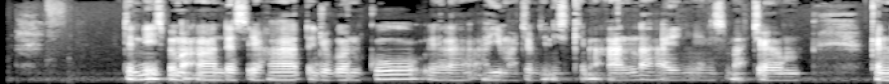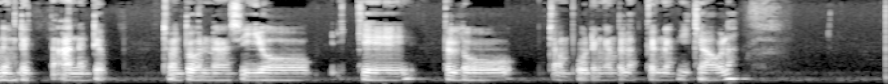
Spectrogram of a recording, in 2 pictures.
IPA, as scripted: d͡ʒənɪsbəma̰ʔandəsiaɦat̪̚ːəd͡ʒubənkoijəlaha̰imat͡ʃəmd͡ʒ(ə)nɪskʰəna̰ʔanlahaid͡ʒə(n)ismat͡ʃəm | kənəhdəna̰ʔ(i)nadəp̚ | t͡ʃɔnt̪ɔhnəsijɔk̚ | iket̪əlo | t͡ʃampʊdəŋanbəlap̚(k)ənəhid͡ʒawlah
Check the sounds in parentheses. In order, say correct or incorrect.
correct, correct, incorrect: a, correct

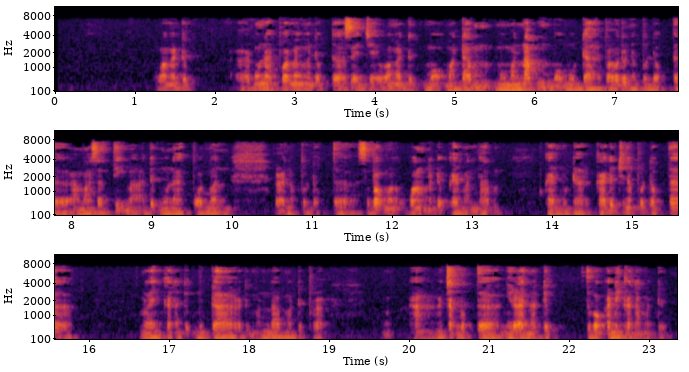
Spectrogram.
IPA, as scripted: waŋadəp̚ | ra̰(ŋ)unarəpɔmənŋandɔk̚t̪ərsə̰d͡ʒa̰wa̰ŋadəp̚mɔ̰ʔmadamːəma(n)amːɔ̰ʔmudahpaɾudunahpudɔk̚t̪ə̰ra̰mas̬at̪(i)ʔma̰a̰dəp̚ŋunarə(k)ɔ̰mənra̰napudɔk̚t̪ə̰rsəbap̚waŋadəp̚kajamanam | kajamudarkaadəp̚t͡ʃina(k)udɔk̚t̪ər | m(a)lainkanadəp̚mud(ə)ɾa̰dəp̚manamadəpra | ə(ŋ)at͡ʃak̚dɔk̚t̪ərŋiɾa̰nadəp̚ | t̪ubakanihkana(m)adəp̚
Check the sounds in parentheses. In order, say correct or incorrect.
correct, correct, correct, incorrect: p, incorrect: p, incorrect: ə, incorrect: a, correct, correct

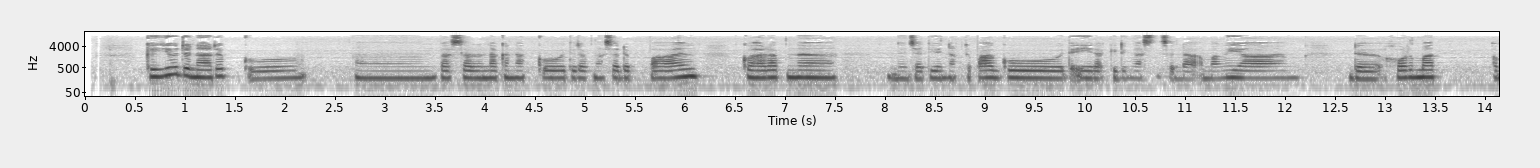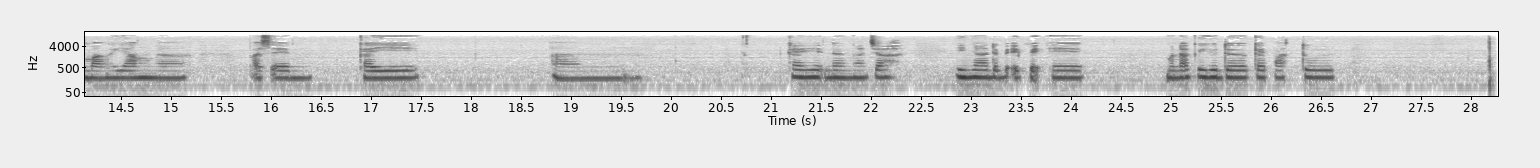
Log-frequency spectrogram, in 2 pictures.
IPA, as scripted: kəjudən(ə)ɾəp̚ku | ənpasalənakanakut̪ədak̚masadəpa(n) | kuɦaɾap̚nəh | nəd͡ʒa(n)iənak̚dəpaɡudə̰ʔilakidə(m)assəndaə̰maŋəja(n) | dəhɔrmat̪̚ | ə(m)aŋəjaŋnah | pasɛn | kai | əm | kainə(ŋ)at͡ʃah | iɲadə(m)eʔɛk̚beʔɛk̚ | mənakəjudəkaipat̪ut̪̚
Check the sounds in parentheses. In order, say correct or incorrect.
incorrect: a, correct, incorrect: d, incorrect: ŋ, incorrect: ŋ, correct, correct, incorrect: b

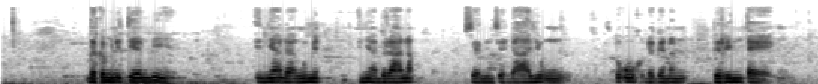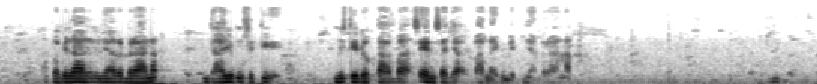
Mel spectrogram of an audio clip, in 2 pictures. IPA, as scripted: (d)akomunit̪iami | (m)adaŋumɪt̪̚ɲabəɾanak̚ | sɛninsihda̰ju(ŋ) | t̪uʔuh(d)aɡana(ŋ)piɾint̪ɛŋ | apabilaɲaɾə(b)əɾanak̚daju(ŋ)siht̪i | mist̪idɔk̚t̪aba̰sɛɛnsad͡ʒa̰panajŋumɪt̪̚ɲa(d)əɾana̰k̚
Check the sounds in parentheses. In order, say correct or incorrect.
correct, incorrect: ɲ, correct, correct, incorrect: n, correct, correct, incorrect: b

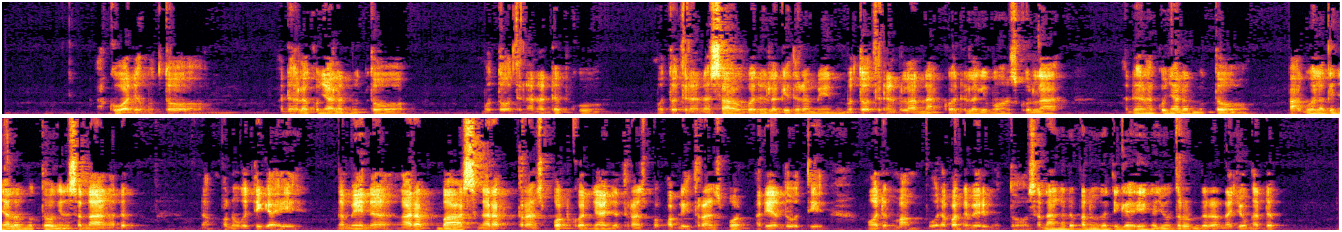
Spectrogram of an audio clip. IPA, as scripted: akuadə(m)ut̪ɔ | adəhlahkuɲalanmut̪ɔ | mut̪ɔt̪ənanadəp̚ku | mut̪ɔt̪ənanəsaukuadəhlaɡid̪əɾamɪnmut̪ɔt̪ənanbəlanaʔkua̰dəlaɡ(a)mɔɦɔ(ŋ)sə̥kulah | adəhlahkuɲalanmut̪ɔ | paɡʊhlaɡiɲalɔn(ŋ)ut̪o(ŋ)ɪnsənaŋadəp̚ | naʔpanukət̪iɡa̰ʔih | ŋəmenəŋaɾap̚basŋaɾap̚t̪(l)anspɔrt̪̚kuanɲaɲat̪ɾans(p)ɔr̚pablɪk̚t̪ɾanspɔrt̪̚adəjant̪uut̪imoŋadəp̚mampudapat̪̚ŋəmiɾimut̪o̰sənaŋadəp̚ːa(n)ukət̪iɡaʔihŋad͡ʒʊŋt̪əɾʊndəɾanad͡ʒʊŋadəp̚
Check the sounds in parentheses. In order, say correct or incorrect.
correct, incorrect: i, incorrect: n, incorrect: m, correct, incorrect: ɾ, correct, correct

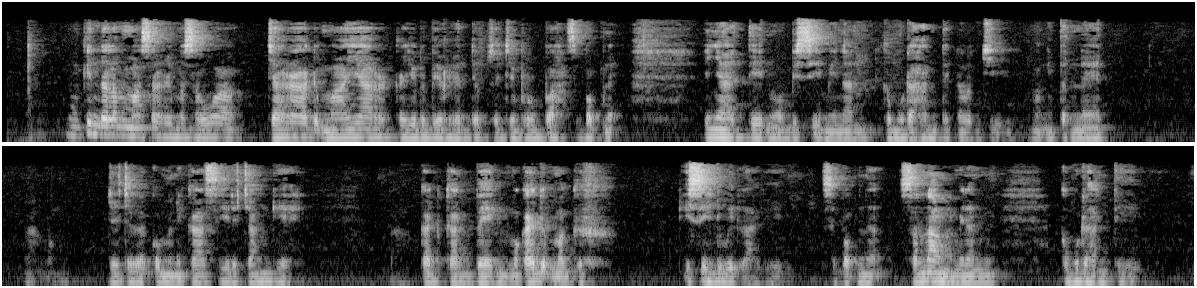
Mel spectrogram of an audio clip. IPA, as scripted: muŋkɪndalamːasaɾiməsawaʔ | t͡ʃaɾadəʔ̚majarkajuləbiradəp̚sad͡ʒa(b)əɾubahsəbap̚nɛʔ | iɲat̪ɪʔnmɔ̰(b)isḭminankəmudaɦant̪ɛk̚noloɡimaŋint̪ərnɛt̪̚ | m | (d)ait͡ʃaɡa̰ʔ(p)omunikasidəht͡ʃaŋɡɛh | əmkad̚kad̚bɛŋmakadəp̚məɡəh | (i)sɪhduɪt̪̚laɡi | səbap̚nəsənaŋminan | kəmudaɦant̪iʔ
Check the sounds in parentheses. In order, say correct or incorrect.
correct, correct, incorrect: d͡ʒ, incorrect: k, correct

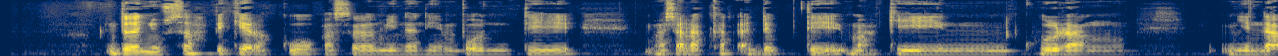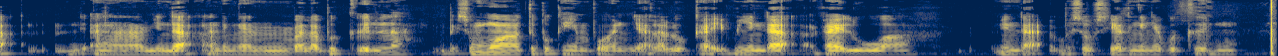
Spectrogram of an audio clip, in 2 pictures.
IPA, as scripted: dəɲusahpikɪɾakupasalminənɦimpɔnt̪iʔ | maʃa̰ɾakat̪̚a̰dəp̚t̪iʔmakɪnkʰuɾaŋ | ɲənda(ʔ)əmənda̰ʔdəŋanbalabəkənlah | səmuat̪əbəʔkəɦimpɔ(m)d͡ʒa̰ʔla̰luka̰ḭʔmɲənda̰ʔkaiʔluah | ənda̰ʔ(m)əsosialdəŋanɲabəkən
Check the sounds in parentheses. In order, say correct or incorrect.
correct, incorrect: n, incorrect: b

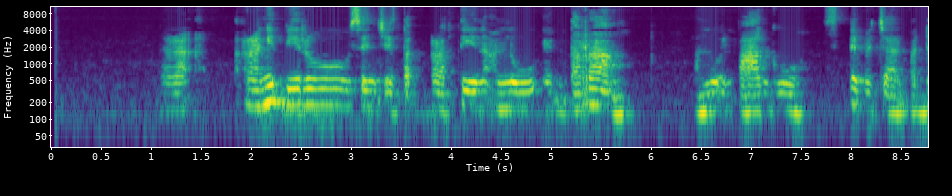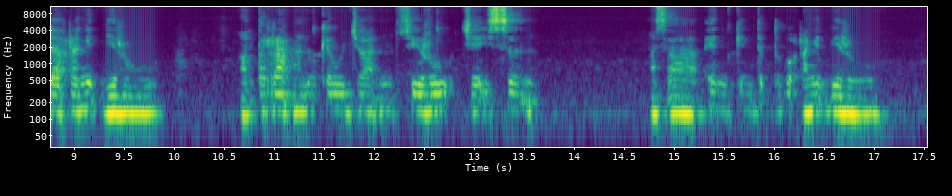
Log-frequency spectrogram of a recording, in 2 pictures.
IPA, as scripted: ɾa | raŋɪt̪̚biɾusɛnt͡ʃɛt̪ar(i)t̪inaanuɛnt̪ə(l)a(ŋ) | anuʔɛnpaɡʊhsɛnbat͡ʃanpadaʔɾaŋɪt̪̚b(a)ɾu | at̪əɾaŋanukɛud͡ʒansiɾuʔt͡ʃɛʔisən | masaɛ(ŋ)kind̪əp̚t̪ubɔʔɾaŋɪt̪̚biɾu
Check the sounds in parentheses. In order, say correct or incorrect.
incorrect: a, incorrect: ɾ, correct, incorrect: i, incorrect: n

